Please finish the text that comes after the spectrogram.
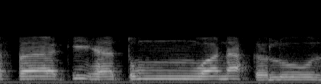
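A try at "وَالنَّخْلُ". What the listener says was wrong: वन फाकिहतुन वन नख्लु वन देखें नून पर शद है। वन नख्लु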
